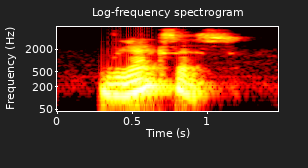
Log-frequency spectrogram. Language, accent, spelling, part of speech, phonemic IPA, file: English, Southern England, reaccess, verb / noun, /ɹiːˈæksɛs/, LL-Q1860 (eng)-reaccess.wav
- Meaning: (verb) To access again; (noun) 1. A second or subsequent access 2. A second or subsequent approach; a return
